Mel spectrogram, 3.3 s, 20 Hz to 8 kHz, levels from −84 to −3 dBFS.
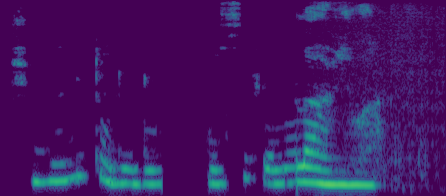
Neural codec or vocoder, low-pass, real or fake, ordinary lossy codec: none; none; real; none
